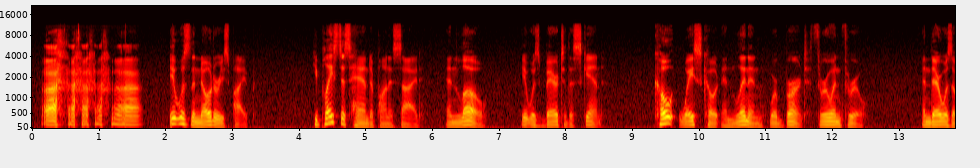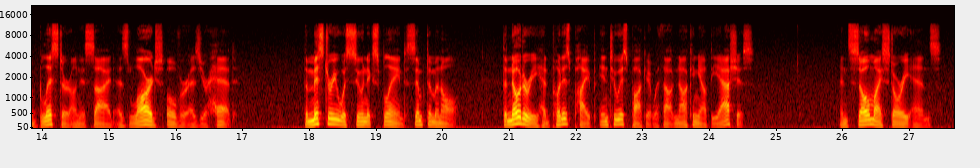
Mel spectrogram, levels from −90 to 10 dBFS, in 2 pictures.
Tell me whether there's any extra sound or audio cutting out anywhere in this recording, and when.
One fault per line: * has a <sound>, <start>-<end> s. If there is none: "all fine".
* has a laugh, 0.1-1.7 s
